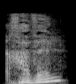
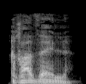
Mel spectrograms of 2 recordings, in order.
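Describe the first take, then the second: First: Ravel? raised higher with a questioning rise; incredulous echo. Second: Said in the usual way. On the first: A narrator's reading. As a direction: throw Ravel back in disbelief. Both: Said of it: "Greta echoes incredulously".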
